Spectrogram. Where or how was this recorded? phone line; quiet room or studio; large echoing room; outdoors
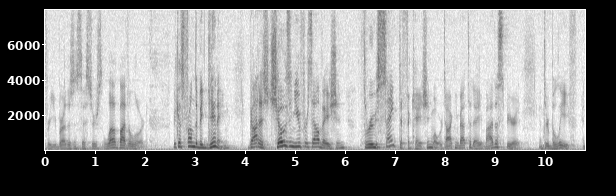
large echoing room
